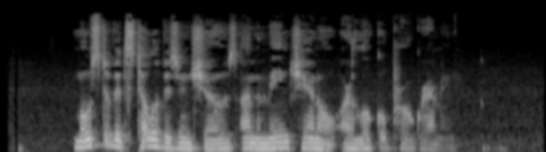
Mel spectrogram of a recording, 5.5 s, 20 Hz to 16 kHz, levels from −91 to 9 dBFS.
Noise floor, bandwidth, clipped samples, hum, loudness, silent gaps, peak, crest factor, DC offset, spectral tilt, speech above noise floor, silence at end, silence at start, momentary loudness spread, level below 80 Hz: -60 dBFS; 11.5 kHz; under 0.1%; none; -24 LUFS; none; -8 dBFS; 16 dB; under 0.1%; -5 dB/octave; 36 dB; 0.95 s; 0.2 s; 11 LU; -60 dBFS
